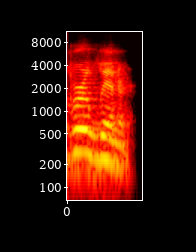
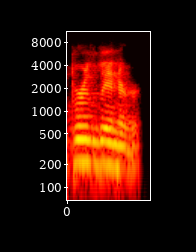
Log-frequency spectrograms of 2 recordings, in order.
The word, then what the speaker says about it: Berliner: Neil Berliner. Today, my guest is Neil Berliner, pronounced like the city, Berlin plus Longtime comedy writer, stand-up, and joke writing teacher.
